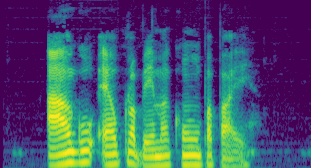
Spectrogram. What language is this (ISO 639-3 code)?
por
